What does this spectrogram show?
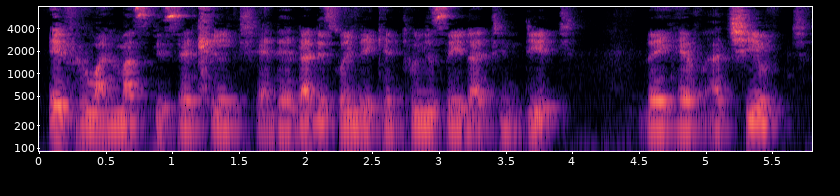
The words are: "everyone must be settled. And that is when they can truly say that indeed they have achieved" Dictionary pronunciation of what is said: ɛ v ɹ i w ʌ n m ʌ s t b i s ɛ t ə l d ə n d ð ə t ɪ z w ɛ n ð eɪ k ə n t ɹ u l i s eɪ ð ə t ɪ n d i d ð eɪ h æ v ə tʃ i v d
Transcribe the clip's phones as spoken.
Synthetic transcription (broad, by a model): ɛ v ɹ i w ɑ n m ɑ s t b i s ɛ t l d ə n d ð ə t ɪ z w ɛ n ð eɪ k ə n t u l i s eɪ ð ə t ɪ n d i d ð eɪ h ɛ v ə tʃ i v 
